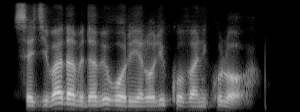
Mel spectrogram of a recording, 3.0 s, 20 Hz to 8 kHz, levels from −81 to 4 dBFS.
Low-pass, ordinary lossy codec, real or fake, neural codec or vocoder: 7.2 kHz; Opus, 64 kbps; fake; codec, 24 kHz, 0.9 kbps, WavTokenizer, large speech release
